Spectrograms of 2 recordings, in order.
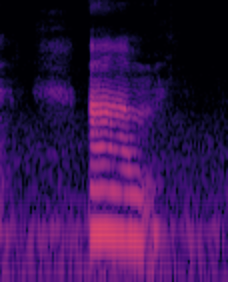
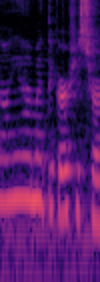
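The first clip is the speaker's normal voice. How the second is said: higher carefree mom, lightly done; light breezy mom voice; 8 semitones higher, 4 dB louder, much faster than usual. Retold or imitated. Mom calling from the grocery store, breezy. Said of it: "my mom calling me".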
